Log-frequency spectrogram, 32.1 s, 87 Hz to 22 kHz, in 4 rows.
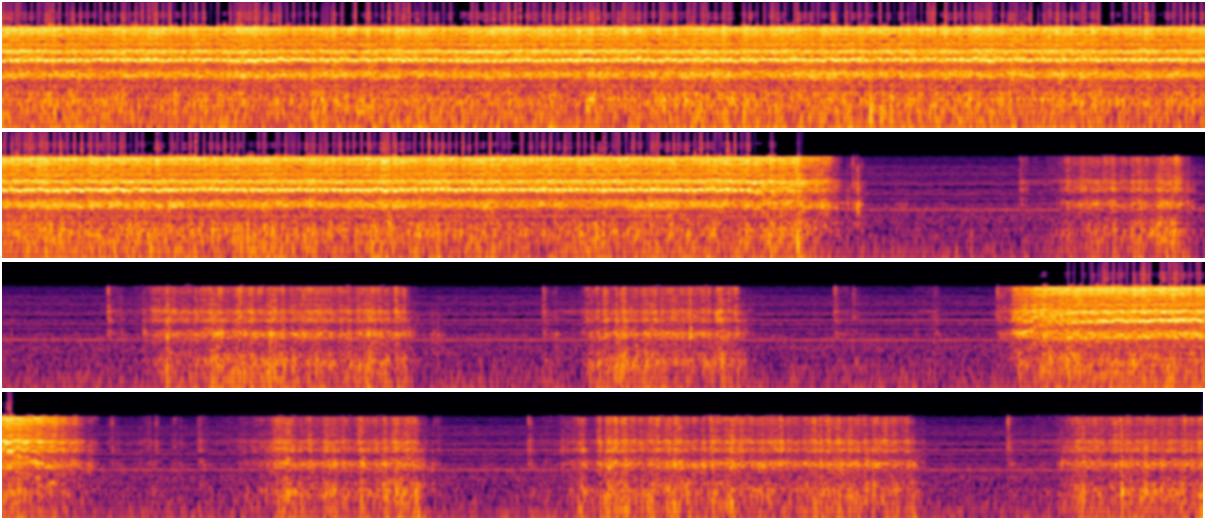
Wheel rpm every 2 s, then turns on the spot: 230, 230, 230, 240, 230, 240, 140, 20, 20, 20, 20, 90, 30, 20, 40, 20.
14-22 26-32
